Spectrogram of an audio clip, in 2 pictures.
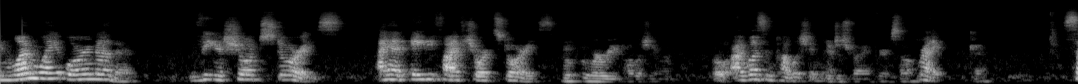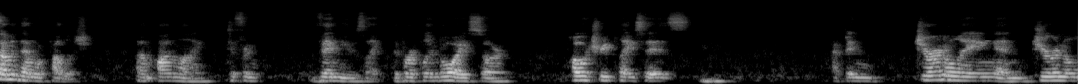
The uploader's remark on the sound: Please bear with us as we had to rely on camera audio due to technical issues.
